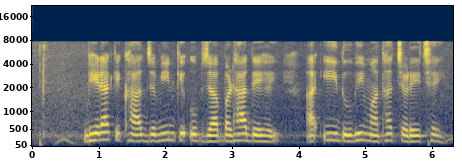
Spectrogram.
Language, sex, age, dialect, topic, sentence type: Magahi, female, 31-35, Western, agriculture, statement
